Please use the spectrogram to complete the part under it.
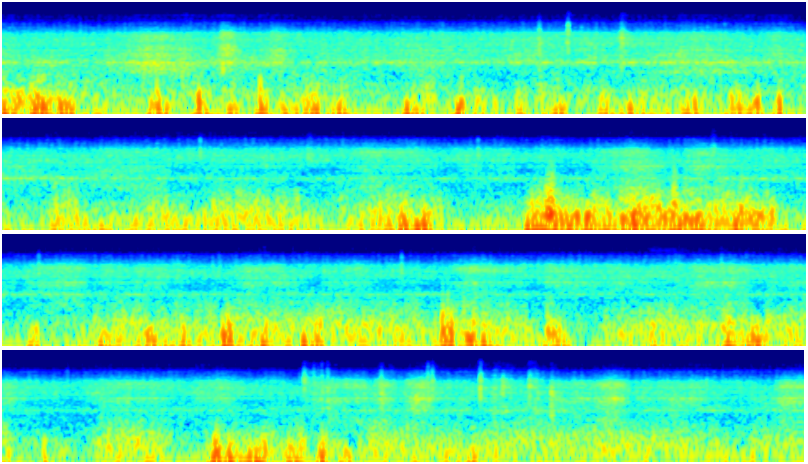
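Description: Wind rushes and buffets against a microphone, outdoors.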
